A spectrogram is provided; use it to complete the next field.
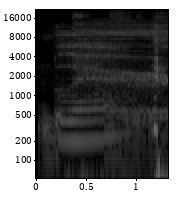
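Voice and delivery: intense, loaded delivery. Showing how Chuck speaks so intensely: imitating Chuck's intense voice. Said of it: "has to so intensely speak like this".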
